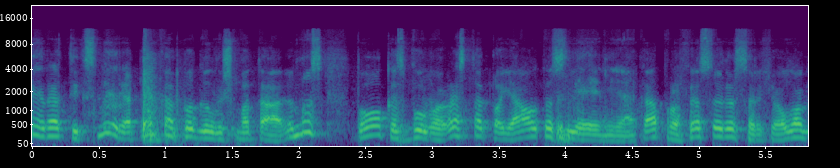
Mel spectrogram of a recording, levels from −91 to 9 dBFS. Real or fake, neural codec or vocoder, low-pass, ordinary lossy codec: fake; codec, 24 kHz, 3 kbps, HILCodec; 10.8 kHz; Opus, 16 kbps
